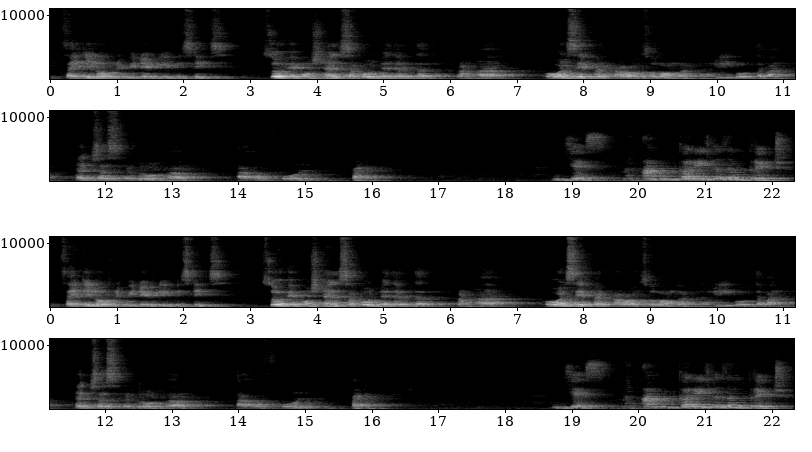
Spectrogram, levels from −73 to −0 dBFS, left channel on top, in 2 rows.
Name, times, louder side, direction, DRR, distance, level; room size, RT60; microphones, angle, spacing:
voice 1, 0.2-2.6 3.2-5.7 6.1-6.8 7.4-11.0 11.6-13.3 14.0-15.1 15.7-16.0 19.7-20.0, left 1 dB, 60° right, -3 dB, 0.4 m, -26 dB
voice 2, 18.7-19.4 20.0-22.1, equal, 5° right, -8 dB, 0.7 m, -29 dB
2.3 x 2.3 x 2.4 m, 1.4 s
head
